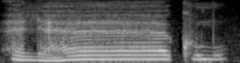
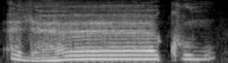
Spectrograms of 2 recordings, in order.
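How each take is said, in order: No difference in how they are said.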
